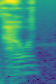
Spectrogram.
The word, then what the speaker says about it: Eoin: I believe you called me, bro. It's Eoin.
